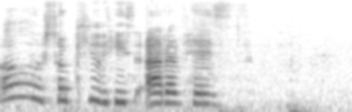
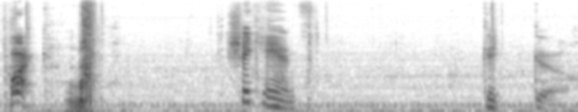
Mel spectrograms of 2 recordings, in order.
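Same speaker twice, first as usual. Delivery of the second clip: firm dog command; 4 semitones lower than usual. Real, not acted. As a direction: snap the word Bark out at the dog like an order. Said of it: "She's so obedient".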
